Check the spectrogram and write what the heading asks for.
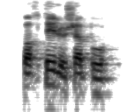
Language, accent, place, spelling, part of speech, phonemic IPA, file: French, France, Lyon, porter le chapeau, verb, /pɔʁ.te l(ə) ʃa.po/, LL-Q150 (fra)-porter le chapeau.wav
- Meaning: to shoulder the blame, to take the blame, to take the fall, to take the rap, to carry the can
